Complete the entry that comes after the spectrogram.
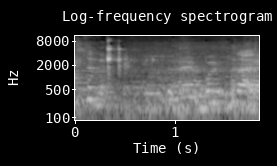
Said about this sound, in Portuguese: O tilintar dos copos, num brinde partilhado por uma dezena de homens, não é neste caso sinónimo de festejo ou de alegria.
